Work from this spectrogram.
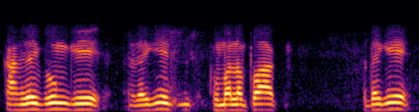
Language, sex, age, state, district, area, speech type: Manipuri, male, 30-45, Manipur, Churachandpur, rural, conversation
